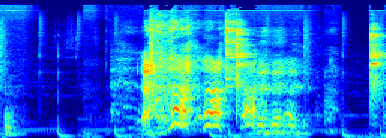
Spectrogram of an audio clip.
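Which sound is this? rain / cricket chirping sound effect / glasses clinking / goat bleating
glasses clinking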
